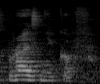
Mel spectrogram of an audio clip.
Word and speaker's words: праздников: We spell праздников, but we pronounce праздников.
